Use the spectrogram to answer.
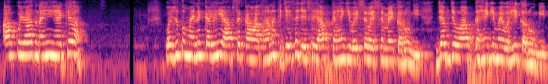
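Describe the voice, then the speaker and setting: A woman's voice: extremely high pitch, a bit bright, echoey room, slight background noise. A woman with an Awadhi-region accent voicing a cheeky, stubborn young daughter-in-law who answers with mock obedience in a home-made cartoon. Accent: Awadhi-region Hindi. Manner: sweetly sly, mock-obedient.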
